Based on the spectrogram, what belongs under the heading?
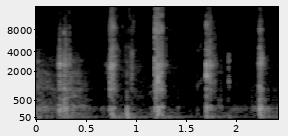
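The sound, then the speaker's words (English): Loud, crisp crunching of a whole raw carrot being chewed, with about five sharp bites spaced roughly half a second apart in a steady rhythm, no talking. “He's have to chewing. Watch you have the whole carrot?”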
